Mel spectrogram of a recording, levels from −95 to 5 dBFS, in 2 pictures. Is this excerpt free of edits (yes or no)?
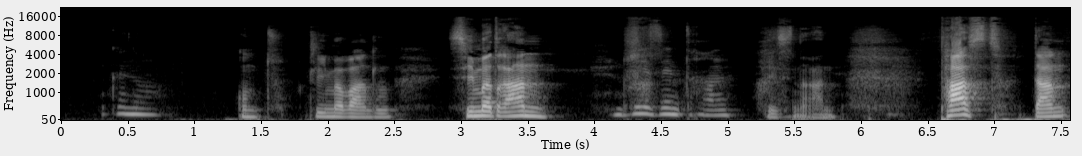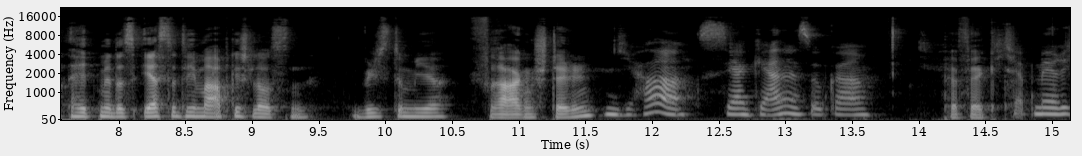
yes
